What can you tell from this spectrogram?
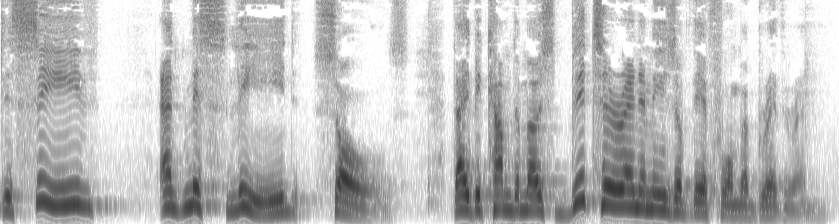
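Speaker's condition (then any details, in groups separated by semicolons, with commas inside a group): No condition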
